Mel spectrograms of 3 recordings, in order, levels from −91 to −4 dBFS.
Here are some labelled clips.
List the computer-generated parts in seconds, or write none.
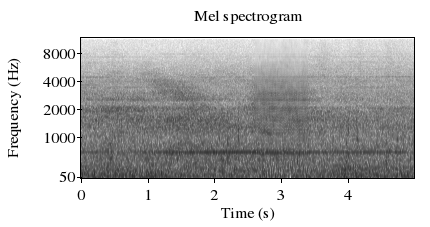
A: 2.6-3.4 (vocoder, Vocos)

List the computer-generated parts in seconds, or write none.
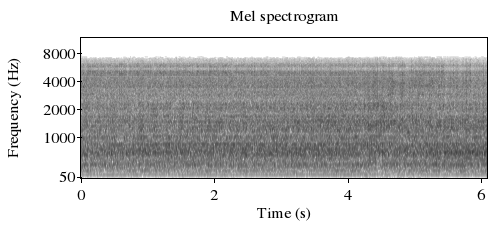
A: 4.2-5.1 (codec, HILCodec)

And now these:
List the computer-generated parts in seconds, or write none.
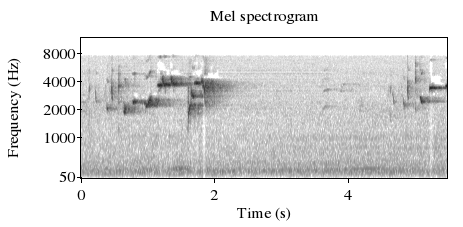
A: 0.4-3.7 (vocoder, Vocos)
